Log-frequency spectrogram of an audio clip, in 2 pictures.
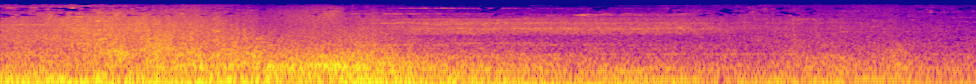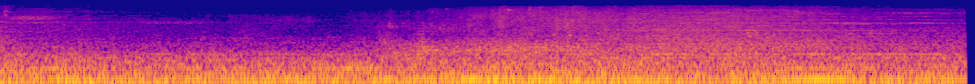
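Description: A triumphant victory fanfare plays.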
